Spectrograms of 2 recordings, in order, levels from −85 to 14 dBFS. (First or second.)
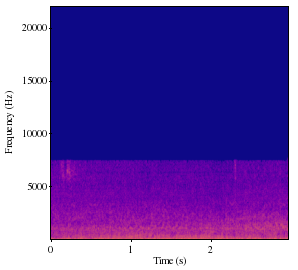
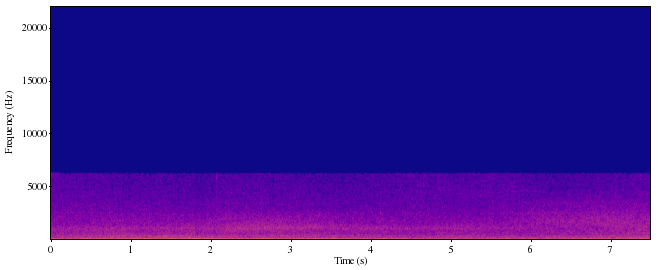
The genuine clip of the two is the second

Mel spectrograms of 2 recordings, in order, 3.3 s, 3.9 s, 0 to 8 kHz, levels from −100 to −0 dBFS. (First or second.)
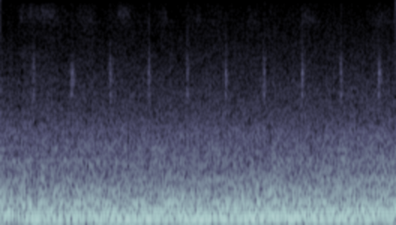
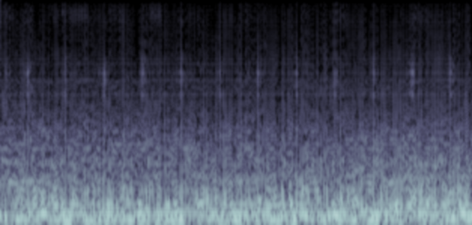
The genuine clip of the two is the first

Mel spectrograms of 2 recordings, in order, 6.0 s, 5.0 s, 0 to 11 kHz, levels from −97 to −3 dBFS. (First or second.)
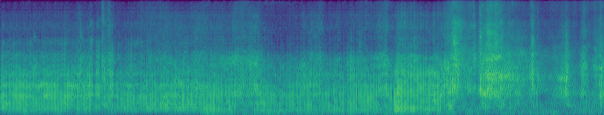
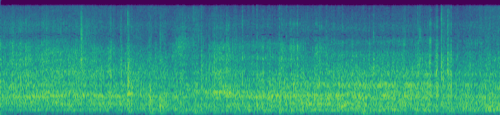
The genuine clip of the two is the second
